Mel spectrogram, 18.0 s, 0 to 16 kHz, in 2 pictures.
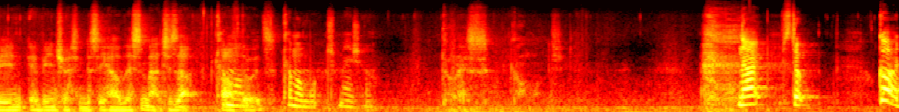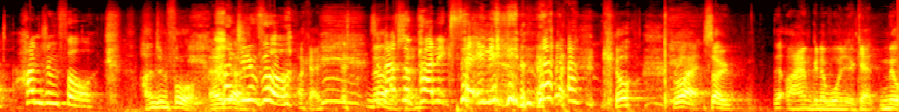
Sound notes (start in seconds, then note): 7.0 laughs; 13.6 laughs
